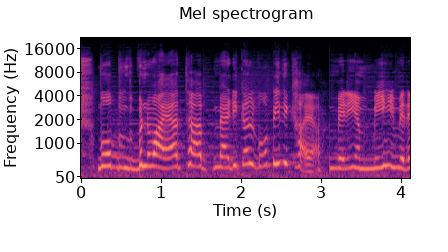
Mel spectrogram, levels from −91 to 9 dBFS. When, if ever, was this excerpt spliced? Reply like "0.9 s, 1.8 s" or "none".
3.1 s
